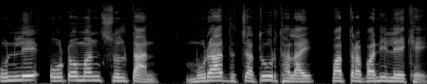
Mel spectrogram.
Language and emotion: Nepali, neutral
